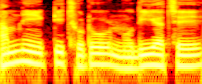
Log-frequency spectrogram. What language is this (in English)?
Bangla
